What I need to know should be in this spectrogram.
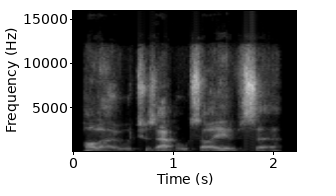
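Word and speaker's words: Jolo: is an island the spell jollo but actually pronounced hollow which was able to save stronghold um and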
